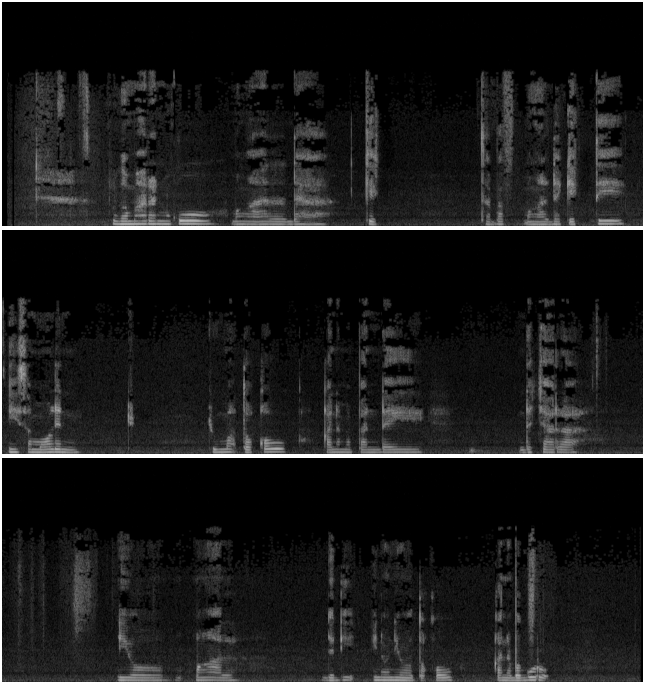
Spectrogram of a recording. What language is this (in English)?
Sabah Bisaya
